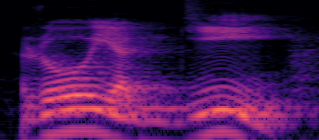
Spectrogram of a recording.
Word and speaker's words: रोयग्गी: रोयग्गी रोयग्गी आधा गा पूरा गा। रोयग्गी जा ण डहई डहई।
